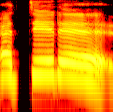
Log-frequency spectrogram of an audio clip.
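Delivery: put-on very high, cute, adorable toddler voice. Quoting him after he undoes his sleep-sack zipper, imitating adorable toddler voice. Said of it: "in like the most adorable voice".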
